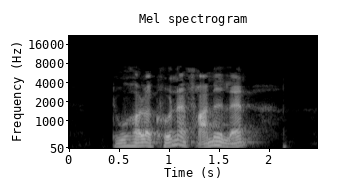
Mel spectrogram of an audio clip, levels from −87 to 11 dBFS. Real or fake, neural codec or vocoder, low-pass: real; none; 7.2 kHz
